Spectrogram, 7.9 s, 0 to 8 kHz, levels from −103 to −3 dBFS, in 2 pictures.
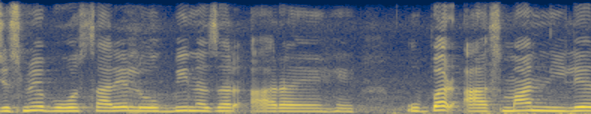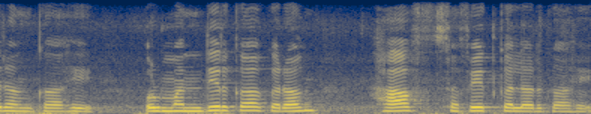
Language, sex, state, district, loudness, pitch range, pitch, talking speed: Hindi, female, Bihar, Patna, -17 LUFS, 225-255 Hz, 235 Hz, 185 wpm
